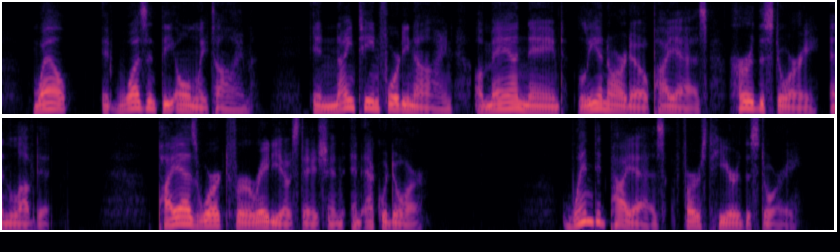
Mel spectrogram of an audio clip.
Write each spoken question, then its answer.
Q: When did Paez first hear the story?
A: He heard the story in 1949.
